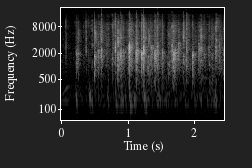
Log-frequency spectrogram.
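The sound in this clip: Audience applause welcoming a guest onto the stage at a live talk event: a crisp, irregular patter of many hands that rises quickly after a quiet start and stays lively throughout.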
